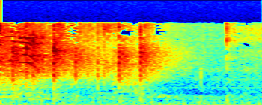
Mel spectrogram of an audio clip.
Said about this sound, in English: Come on, clap the Lord. Come on, people. Come on, praise the Lord.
